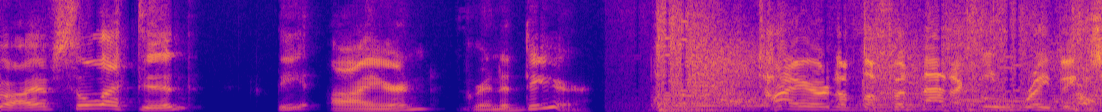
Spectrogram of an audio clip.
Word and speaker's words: Grenadier: out at marvel comics often mispronounced by pat as the iron grenader and yeah good that's the grenader all right i put grenadier in my uh that's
